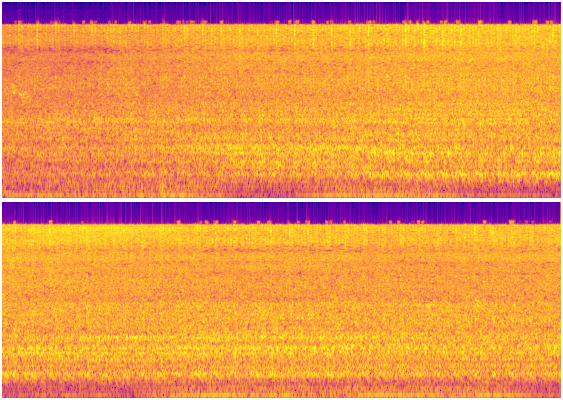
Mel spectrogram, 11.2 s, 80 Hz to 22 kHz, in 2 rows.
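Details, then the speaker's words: 2017 Ford Mustang V6, non-turbo, about 13,000 miles, first start-up after an AMSOIL engine flush and oil change with six quarts: settles into a smooth, even, steady idle with no ticking, knocking or misses. Normal idle. "she sounds like is what she sounds like after the flush listen to how smooth she is"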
